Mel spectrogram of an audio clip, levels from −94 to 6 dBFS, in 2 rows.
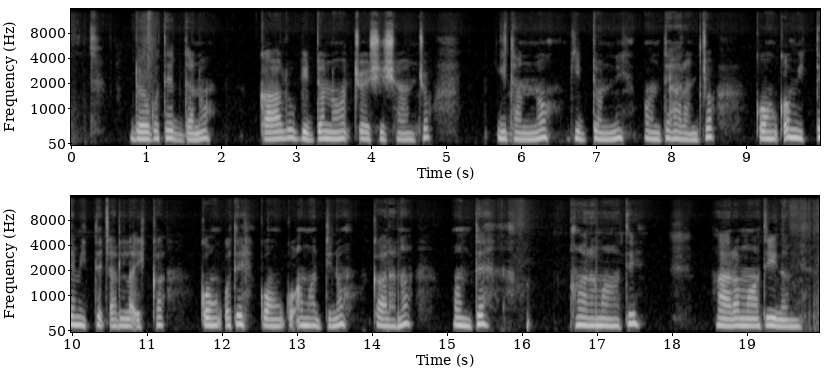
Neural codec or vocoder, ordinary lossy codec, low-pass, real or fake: none; MP3, 96 kbps; 14.4 kHz; real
